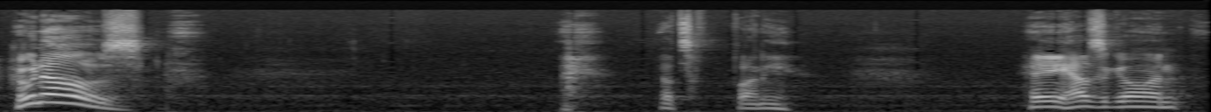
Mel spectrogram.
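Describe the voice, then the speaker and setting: A man's voice: a little high, big pitch swings, extremely slow, long pauses. A man teaching 3D character sculpting on a live stream, chatty and laughing often as he works and answers chat. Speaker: 3D art instructor streaming live. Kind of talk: casual live-stream tutorial.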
